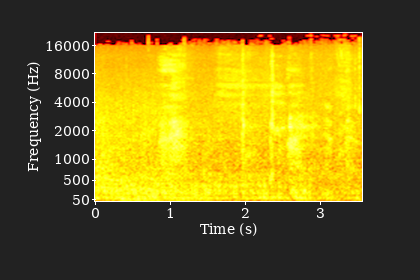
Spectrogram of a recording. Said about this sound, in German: Verdammter Regen!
